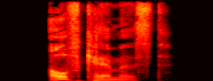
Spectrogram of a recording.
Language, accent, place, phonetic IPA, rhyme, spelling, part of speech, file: German, Germany, Berlin, [ˈaʊ̯fˌkɛːməst], -aʊ̯fkɛːməst, aufkämest, verb, De-aufkämest.ogg
- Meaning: second-person singular dependent subjunctive II of aufkommen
